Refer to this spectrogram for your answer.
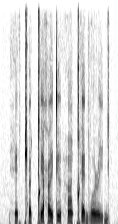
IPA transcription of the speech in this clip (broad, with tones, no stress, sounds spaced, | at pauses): h ẽ˧ θ ǁ œ˧ ǃ e˧ ħ œ˩˧˩ ɪ̯ t ʉ˥˩ h ɑ̃˧ ǃʰ ɛ˥˩ ɡ v o˧ ɹ i˥˩ ɡ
